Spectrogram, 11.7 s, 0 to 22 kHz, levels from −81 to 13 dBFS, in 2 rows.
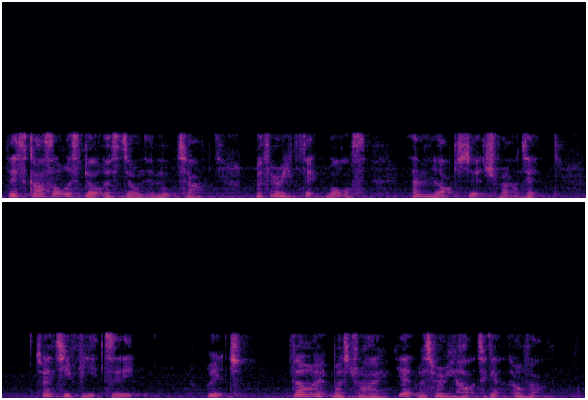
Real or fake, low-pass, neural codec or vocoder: fake; 7.2 kHz; vocoder, 22.05 kHz, 80 mel bands, HiFi-GAN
